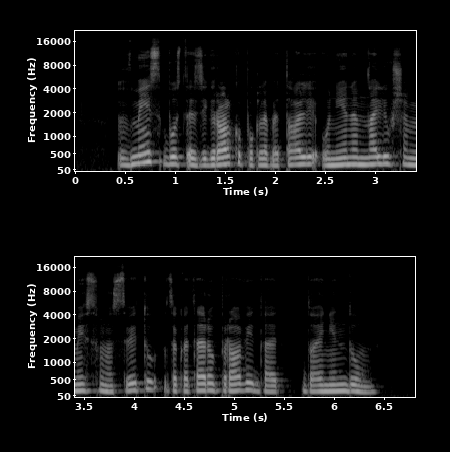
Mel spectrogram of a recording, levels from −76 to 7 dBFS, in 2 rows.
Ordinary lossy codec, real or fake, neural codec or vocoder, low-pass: none; real; none; 19.8 kHz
